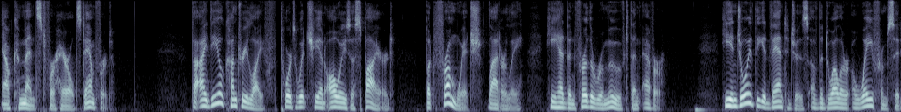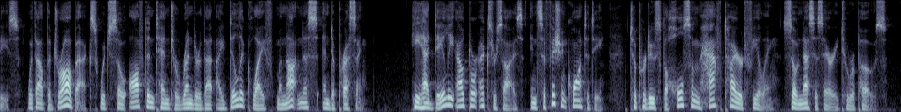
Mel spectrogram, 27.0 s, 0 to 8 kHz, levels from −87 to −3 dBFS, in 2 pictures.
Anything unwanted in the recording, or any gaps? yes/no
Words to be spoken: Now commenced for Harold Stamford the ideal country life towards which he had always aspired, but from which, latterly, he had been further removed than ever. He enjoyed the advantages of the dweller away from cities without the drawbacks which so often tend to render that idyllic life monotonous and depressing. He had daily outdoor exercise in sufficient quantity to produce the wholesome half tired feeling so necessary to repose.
no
